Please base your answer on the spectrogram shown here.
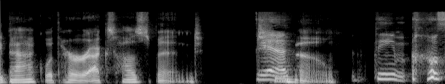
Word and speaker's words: Thiemo: Timo. Theme. I was like, his name is spelled Thiemo. I know, I But was sure, like, that's Timo.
